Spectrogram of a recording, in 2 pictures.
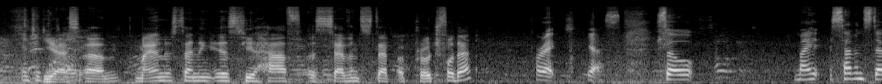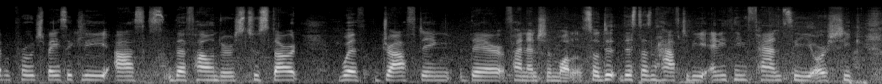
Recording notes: This interview was recorded outside of the EU Startups Summit 2023 on April 20th in Barcelona.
